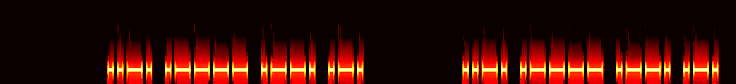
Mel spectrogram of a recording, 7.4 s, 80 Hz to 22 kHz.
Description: Morse code, heard as a keyed tone, about 25 wpm, 700 Hz. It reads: F1PR F1PR
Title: DXCC-100 Call Signs - 4 Characters - Repeated 3x - 25wpm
